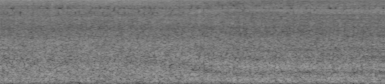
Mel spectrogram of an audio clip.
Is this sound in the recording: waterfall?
yes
